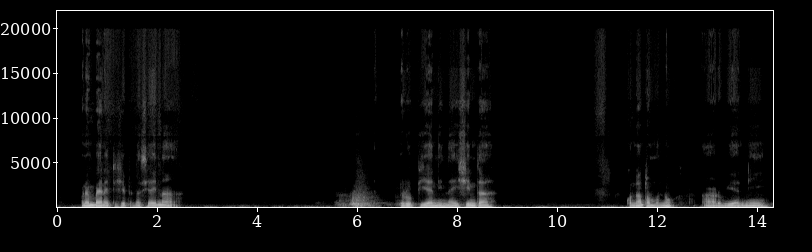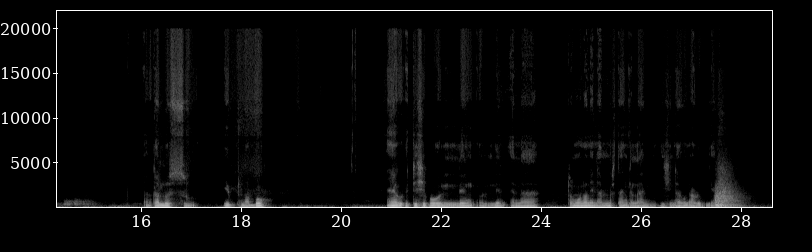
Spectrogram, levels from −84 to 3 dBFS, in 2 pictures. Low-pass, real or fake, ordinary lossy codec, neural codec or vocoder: 19.8 kHz; fake; Opus, 32 kbps; vocoder, 44.1 kHz, 128 mel bands every 512 samples, BigVGAN v2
